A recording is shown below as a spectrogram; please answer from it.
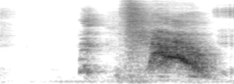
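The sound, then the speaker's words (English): A single loud sneeze with a screaming, drawn-out vocal burst, starting with a sharp intake and rising into a harsh, bright shriek before cutting off. “I gotta scream when I sneeze.”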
